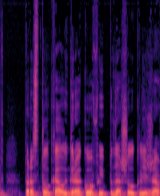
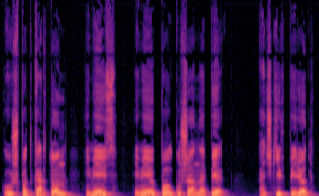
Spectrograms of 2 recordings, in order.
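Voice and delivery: higher, drawn-out gambler's calls; sonorous voice; 6 semitones higher, 4 dB louder than usual. A narrator's reading. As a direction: call your bets with a ringing voice. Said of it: "его звучный голос".

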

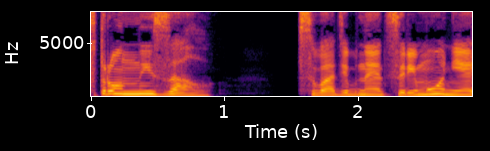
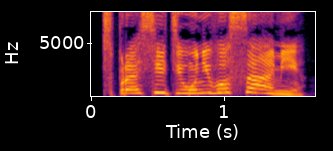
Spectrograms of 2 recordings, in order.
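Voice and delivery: high, eager challenge; high bold suggestion; challenging offer; 8 semitones higher than usual. A narrator's reading. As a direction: dare them to ask. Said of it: "предложила Гретель".

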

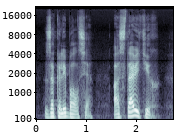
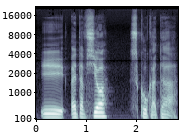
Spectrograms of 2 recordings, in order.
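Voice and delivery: scoffing; 2 semitones lower, 3 dB quieter, slower than usual. A narrator's reading. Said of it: "Ома только хмыкнул".

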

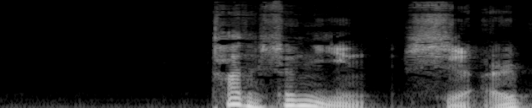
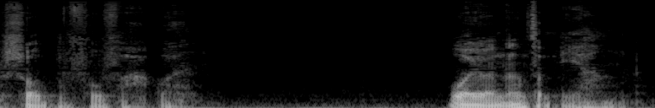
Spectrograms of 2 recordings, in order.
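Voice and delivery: soft, hollow and subdued; numb resignation; 8 dB quieter than usual. A narrator's reading. Condemned girl admitting she is helpless, numb and quiet. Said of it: "悠悠木然的神态".

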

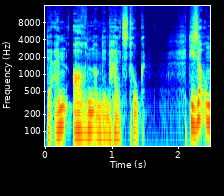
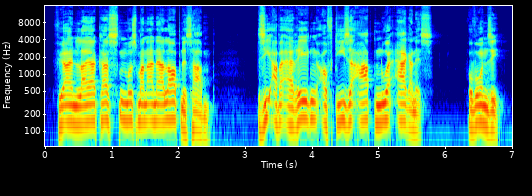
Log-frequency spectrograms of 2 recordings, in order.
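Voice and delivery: raised, official reprimand; stern policeman; 7 semitones higher, 6 dB louder than usual. A narrator's reading. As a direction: lay down the law as a policeman. (strenger Schutzmann, etwas lauter und höher)

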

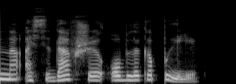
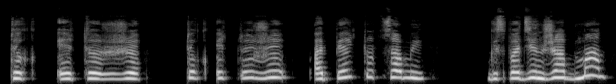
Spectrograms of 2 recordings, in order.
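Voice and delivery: exclaiming; 6 semitones higher, 4 dB louder than usual. A narrator's reading. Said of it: "воскликнул Пепперминт".

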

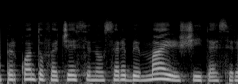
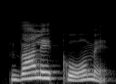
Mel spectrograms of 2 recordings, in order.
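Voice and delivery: retorting; 4 semitones higher, 5 dB louder, much slower than usual. A narrator's reading. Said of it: "ribatté Laura".

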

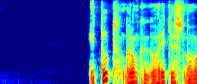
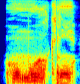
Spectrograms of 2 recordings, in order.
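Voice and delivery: desperate hiss; 3 dB louder, much slower than usual. A narrator's reading. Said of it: "в отчаянии прошипел Марк".

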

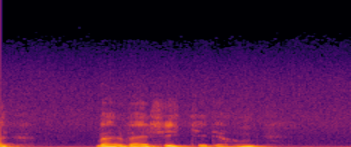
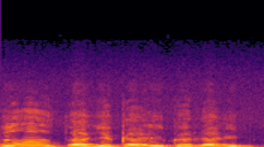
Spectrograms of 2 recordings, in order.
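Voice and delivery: gleeful gloating laugh; 7 semitones higher than usual. Acted. Mole gloats over tied fox.

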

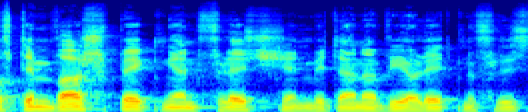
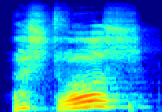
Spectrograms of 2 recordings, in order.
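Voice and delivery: higher, sharp call; heated shout; 9 semitones higher, 4 dB louder than usual. Acted. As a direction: burst out at her. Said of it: "schreit Maxl hitzig".

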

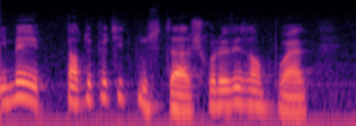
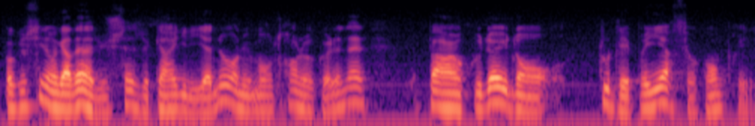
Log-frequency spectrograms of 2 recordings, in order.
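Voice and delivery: usual speaking voice

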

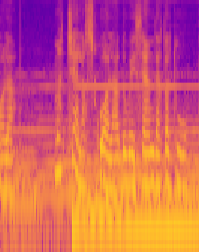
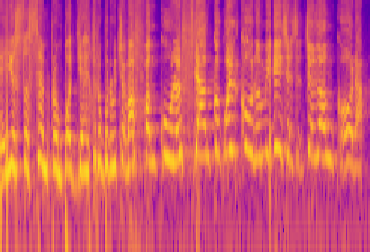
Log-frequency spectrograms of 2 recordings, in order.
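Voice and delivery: rising panic; 7 semitones higher than usual. Acted. Burning woman blurting out her fear mid-thought, panicked. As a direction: voice climbing into higher, agitated urgency.

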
